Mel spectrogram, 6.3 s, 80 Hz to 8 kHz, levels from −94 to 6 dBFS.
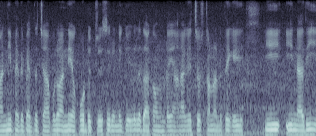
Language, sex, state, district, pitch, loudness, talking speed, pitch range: Telugu, male, Andhra Pradesh, Chittoor, 105 Hz, -17 LUFS, 150 wpm, 105-110 Hz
